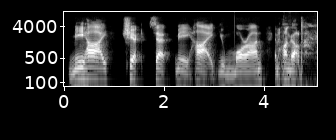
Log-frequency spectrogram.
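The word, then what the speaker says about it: Csikszentmihalyi: Chick sent me hi. So it's Mihaly, Chick sent me hi with an E at the very end of it.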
